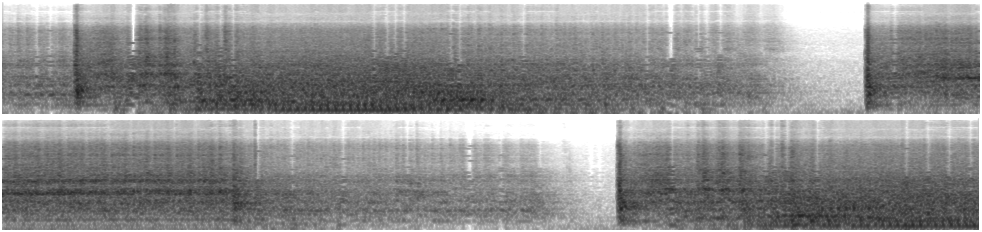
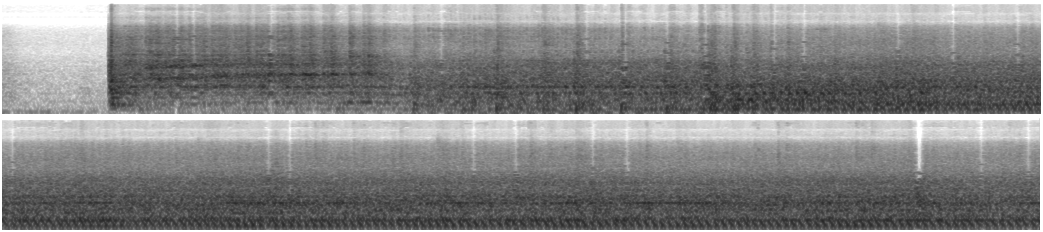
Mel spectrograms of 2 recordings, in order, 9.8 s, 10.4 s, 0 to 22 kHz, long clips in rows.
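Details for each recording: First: Yard-sale two-stage snowblower, started on choke with a squirt of fuel, fires three times, runs ragged and dies each time; debris speck in carburetor jet starving it. Stalling from dirty carburetor jet. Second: $40 yard-sale two-stage snowblower after cleaning out debris, started on choke: catches at once and settles into a steady, even buzzing run with no surging.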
